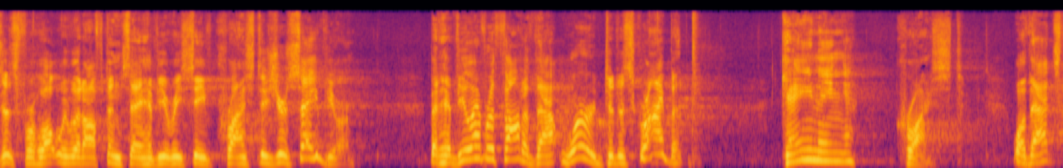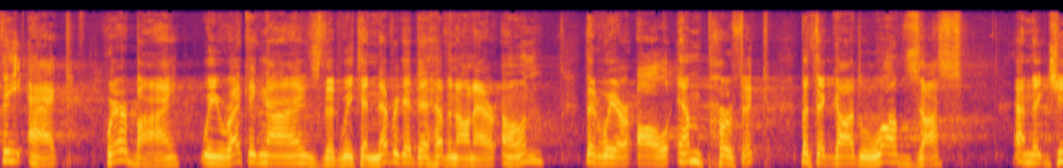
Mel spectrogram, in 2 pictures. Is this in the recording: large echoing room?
yes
